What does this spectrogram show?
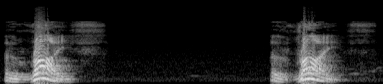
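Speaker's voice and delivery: Arrive with RIVE long, rising then falling; Arrive, a-RRIVE, careful teaching demo; stressed second syllable. Shown as a demonstration. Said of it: "going to pronounce louder and longer".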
